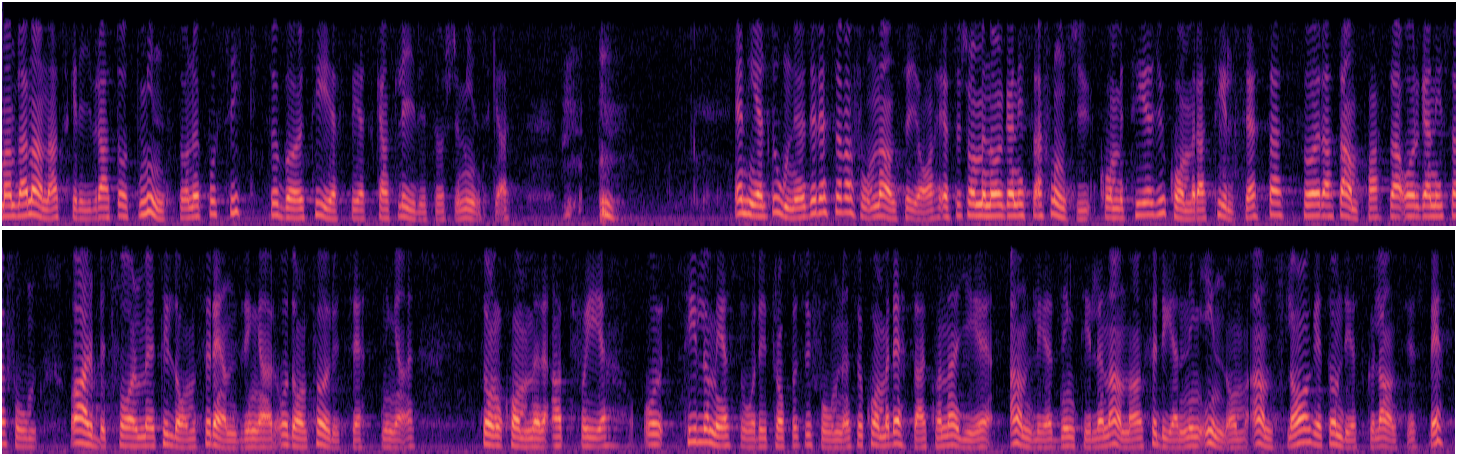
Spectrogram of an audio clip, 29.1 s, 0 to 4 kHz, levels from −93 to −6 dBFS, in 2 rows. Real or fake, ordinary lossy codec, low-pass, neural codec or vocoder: real; none; 3.6 kHz; none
